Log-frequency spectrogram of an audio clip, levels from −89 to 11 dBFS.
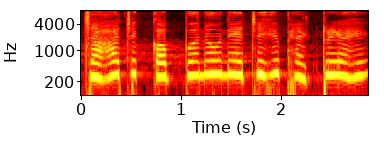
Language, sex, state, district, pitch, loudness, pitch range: Marathi, female, Maharashtra, Washim, 290 Hz, -13 LUFS, 270-300 Hz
